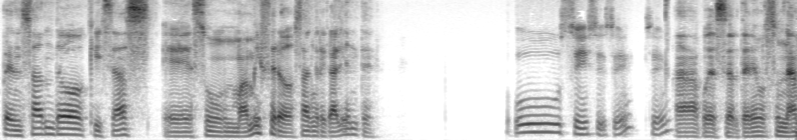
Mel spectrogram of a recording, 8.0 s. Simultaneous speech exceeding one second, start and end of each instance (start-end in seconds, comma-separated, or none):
none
